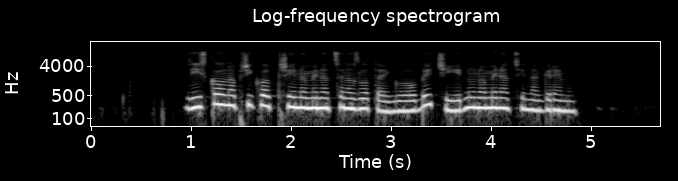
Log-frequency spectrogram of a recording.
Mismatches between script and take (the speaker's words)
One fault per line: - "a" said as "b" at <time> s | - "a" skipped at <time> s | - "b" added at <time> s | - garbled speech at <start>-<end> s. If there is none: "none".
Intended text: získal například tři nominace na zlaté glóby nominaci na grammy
- "či jednu" added at 3.4 s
